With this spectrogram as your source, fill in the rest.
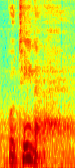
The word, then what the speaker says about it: Butina: Maria Butina. I don't think I pronounced her name right. Butina. Maria Butina. It's a double I, and most Americans drop the one phonetic I.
